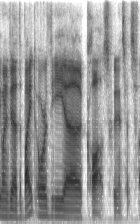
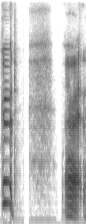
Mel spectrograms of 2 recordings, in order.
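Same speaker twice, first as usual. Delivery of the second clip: ordinary talk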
